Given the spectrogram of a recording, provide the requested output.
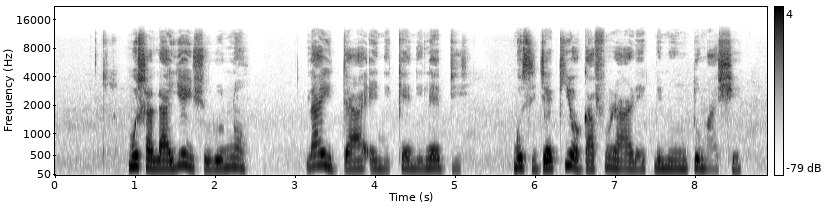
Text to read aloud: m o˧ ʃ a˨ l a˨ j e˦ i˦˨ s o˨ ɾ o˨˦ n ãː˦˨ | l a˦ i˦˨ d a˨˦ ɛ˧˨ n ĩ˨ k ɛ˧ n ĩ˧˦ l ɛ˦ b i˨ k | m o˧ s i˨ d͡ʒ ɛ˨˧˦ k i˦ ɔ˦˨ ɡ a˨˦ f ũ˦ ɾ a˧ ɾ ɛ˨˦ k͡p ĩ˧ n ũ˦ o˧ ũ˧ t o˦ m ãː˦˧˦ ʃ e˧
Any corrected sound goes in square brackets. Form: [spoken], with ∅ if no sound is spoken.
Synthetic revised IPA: m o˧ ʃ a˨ l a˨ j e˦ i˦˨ [ʃ] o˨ ɾ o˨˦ n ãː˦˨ | l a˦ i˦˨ d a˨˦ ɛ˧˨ n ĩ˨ k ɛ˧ n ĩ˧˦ l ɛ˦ b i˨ [∅] | m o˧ s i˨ d͡ʒ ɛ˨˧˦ k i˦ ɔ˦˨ ɡ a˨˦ f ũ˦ ɾ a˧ ɾ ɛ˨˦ k͡p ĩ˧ n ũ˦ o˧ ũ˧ t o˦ m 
